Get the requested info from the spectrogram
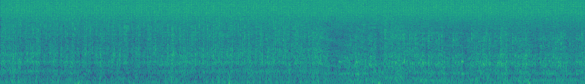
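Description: Two-wheel-drive super modified Chevrolet pulling truck's engine idling at the starting line before its pull, with a low thump about every second and a half.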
